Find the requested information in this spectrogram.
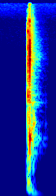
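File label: deodorant can lid open soft; haus-garten; badezimmer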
